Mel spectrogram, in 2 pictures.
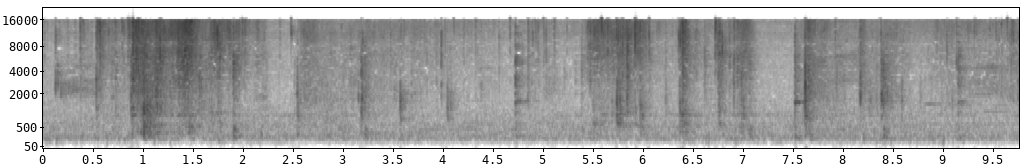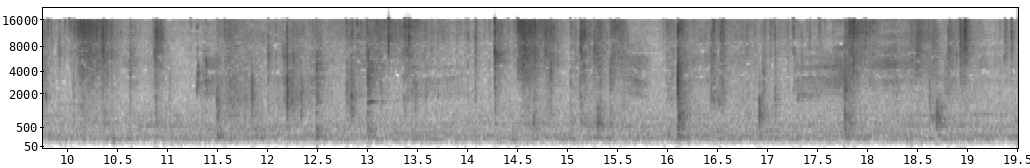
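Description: Handfuls of sun-dried potting-soil mix scooped by hand from a plastic tub and dropped into a plastic planter: irregular crumbling and pattering of soil, with scattered short clicks and knocks.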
